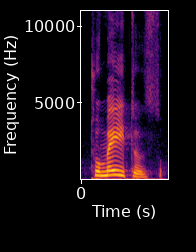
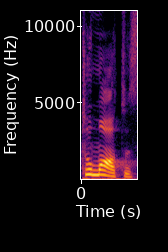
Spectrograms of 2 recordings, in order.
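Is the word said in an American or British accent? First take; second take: American; British. First: The word is said with an American accent. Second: The word is said with a British accent. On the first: "American accent" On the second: "British accent"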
